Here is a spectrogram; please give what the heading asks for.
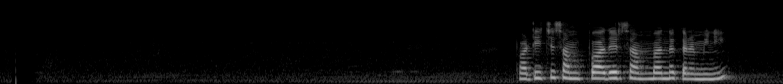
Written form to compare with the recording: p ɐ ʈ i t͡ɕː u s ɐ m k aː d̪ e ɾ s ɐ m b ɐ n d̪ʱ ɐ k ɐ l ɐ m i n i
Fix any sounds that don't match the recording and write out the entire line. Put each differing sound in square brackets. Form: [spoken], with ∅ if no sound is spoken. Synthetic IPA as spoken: p ɐ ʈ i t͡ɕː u s ɐ m [p] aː d̪ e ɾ s ɐ m b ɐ n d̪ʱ ɐ k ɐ [ɾ] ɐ m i n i

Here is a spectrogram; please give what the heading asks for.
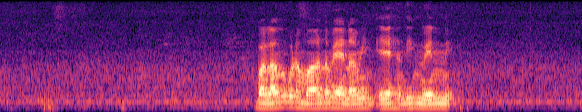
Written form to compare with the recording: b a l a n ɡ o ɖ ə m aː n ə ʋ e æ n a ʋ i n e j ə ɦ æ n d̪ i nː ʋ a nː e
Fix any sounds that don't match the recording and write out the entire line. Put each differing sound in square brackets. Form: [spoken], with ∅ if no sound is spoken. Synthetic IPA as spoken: b a l a [ŋ] ɡ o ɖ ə m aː n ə ʋ e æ n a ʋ i n e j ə ɦ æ n d̪ i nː ʋ [e] nː e

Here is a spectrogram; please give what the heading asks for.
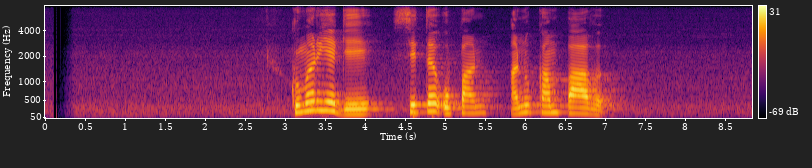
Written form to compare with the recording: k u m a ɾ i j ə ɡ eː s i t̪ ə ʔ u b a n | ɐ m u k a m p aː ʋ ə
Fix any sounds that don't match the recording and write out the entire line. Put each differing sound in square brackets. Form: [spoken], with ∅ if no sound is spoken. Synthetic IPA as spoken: k u m [ə] ɾ i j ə ɡ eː s i t̪ ə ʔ u [p] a n | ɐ [n] u k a m p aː ʋ ə

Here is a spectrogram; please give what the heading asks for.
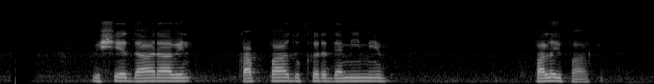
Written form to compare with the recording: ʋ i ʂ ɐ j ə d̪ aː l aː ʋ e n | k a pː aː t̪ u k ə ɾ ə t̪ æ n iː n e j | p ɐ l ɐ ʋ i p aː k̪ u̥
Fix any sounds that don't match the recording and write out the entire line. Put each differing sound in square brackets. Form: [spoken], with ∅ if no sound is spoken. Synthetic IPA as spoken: ʋ i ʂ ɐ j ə d̪ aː [ɾ] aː ʋ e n | k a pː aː [d̪] u k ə ɾ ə [d̪] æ [m] iː [m] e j | p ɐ l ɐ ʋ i p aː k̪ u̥

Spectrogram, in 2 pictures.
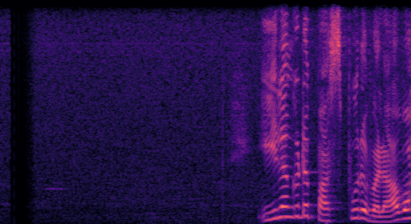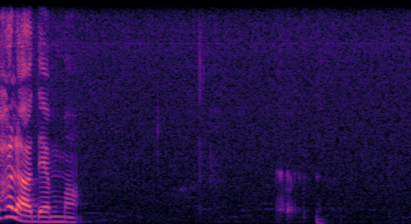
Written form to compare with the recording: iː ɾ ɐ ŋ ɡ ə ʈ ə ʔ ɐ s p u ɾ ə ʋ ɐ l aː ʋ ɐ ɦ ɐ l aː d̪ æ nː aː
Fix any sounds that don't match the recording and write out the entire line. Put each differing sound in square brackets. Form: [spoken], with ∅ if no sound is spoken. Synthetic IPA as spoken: iː [l] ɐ ŋ ɡ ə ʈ ə [p] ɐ s p u ɾ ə ʋ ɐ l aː ʋ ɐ ɦ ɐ l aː d̪ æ [mː] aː

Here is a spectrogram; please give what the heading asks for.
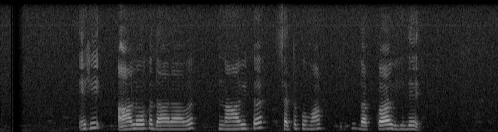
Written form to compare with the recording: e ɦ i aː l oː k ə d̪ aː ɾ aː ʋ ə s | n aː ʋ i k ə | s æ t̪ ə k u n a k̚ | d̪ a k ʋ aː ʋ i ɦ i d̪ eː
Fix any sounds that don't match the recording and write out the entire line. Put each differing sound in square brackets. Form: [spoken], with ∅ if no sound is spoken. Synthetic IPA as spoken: e ɦ i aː l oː k ə d̪ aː ɾ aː ʋ ə [∅] | n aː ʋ i k ə | s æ t̪ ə [p] u [m] a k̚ | d̪ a k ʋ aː ʋ i ɦ i d̪ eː

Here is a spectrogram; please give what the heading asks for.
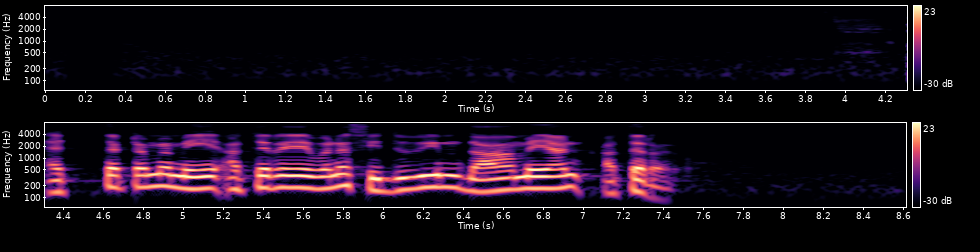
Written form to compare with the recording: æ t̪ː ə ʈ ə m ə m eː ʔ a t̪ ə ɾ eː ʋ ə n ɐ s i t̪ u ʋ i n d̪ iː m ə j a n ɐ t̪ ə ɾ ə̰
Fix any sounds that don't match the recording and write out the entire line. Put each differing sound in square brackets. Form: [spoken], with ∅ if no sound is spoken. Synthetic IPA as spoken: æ t̪ː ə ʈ ə m ə m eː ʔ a t̪ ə ɾ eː ʋ ə n [ə] s i [d̪] u ʋ i [m] d̪ [aː] m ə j a n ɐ t̪ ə ɾ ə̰

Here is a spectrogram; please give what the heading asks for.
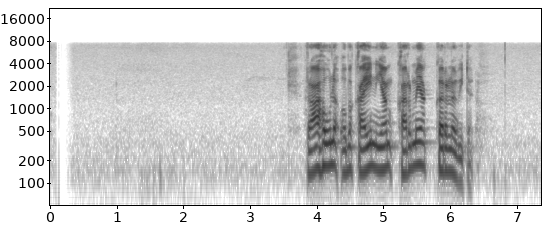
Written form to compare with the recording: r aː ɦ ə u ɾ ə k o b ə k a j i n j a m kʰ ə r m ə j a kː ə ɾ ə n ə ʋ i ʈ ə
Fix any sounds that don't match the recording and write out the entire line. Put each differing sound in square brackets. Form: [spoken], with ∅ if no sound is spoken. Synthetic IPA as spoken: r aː ɦ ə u [l] ə [ʔ] o b ə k a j i n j a m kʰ [a] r m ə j a kː ə ɾ ə n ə ʋ i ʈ ə

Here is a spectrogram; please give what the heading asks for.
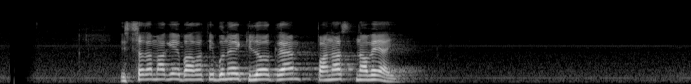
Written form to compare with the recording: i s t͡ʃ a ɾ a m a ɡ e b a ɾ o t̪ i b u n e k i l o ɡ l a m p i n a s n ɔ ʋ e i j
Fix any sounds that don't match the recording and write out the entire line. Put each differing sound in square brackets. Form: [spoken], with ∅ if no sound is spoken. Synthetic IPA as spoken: i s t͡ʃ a ɾ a m a ɡ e b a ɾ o t̪ i b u n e k i l o ɡ [ɾ] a m p [a] n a s n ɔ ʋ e [a] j

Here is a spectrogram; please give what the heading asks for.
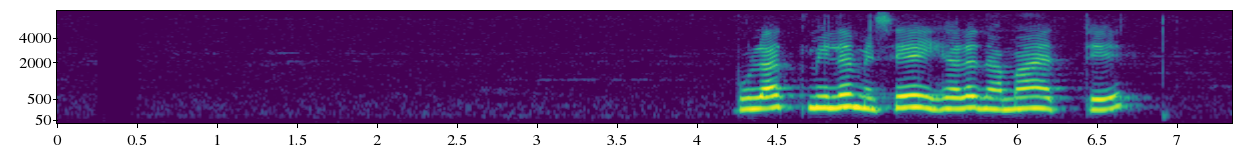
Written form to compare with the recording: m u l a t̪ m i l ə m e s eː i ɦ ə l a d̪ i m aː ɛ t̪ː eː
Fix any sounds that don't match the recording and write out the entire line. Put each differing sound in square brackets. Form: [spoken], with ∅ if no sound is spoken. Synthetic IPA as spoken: [b] u l a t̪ m i l ə m e s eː i ɦ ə l [ə] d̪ [a] m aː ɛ t̪ː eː

